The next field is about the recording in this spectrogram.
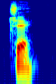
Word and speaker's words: Ce: Ce. – Repeat it aloud after him. Always repeat aloud after the speaker. – Ce. Ce. – Notice the sound of the C-E combination.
